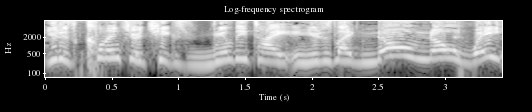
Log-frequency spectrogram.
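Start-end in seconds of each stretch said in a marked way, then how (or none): 2.3-3.4 screaming, much higher pitch. Retelling an experience they did not like, retelling a scream. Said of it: "and I'm just screaming like".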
